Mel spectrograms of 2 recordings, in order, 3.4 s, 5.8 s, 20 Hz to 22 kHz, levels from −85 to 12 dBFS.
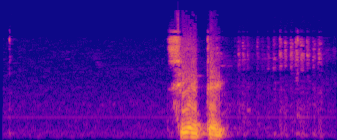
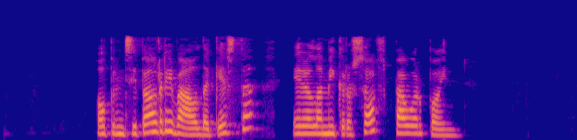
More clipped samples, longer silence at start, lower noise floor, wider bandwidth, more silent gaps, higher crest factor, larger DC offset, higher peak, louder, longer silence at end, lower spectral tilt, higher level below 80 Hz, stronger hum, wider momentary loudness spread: neither; first, 1.7 s vs 1 s; second, -55 dBFS vs -80 dBFS; first, 15 kHz vs 7.8 kHz; neither; about the same, 16 dB vs 18 dB; neither; about the same, 0 dBFS vs -2 dBFS; first, -10 LUFS vs -17 LUFS; second, 0.3 s vs 1.2 s; about the same, -4 dB/octave vs -4.5 dB/octave; first, -52 dBFS vs -62 dBFS; neither; first, 22 LU vs 11 LU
